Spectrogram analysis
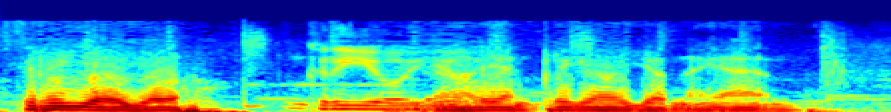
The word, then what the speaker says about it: Criollo: Or the correct pronunciation is Criollo.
